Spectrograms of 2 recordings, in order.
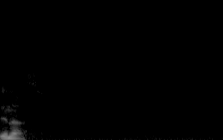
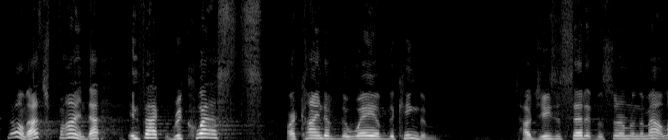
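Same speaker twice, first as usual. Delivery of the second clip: normal talking voice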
